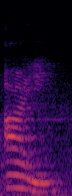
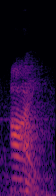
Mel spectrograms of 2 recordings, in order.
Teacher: just did i okay so it's not ie its I and you barely hear the e at the end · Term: diphthong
